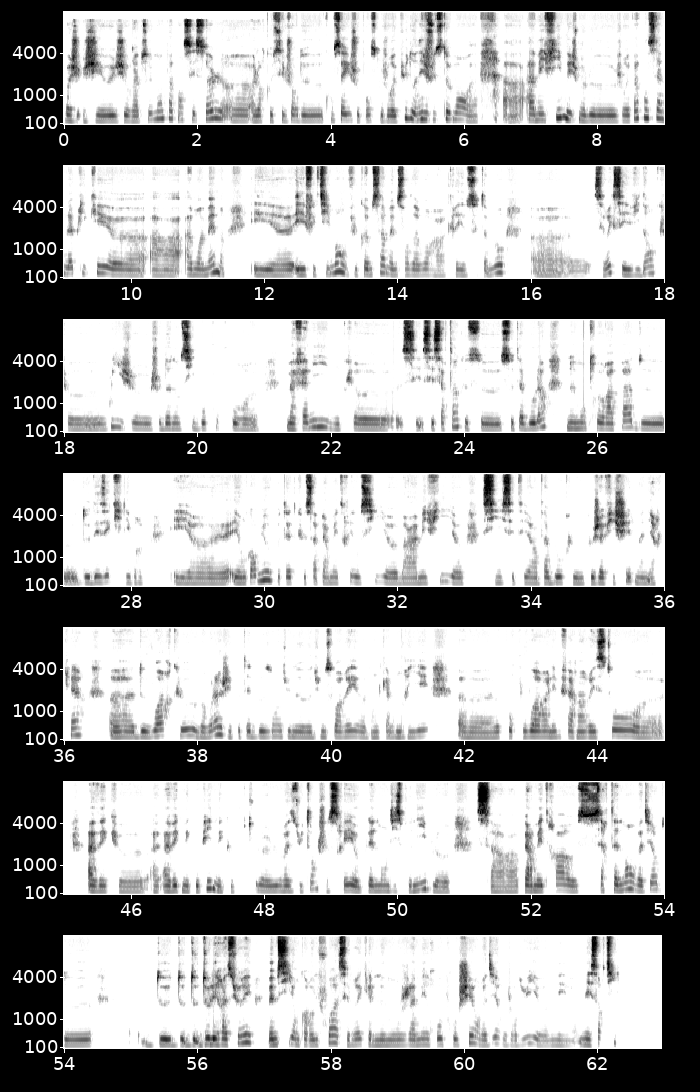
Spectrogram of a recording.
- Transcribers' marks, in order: chuckle; other background noise
- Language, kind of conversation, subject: French, advice, Pourquoi est-ce que je me sens coupable quand je prends du temps pour moi ?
